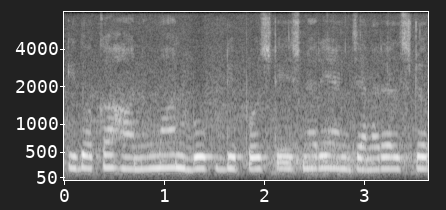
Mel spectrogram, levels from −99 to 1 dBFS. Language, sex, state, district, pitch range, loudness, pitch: Telugu, female, Telangana, Karimnagar, 205-220 Hz, -13 LUFS, 210 Hz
